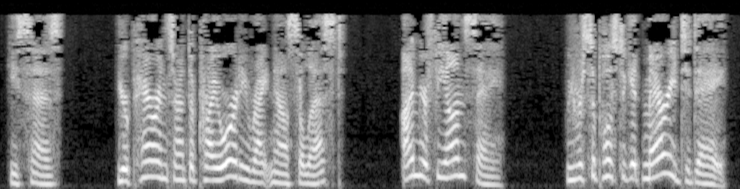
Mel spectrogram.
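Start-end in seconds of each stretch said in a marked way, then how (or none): 1.2-7.3 high, quick, louder exasperation; indignant protest. A narrator's reading. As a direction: protest with raised pitch and rising force. Acted quarrel with his fiancée.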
